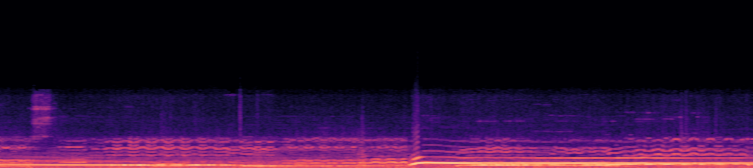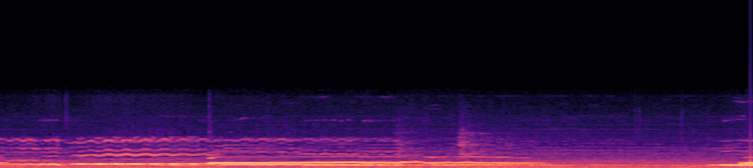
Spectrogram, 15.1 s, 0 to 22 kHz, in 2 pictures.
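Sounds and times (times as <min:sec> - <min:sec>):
opera music: 0:00.0 - 0:15.0
dog howling: 0:04.1 - 0:07.6, 0:09.6 - 0:13.2.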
